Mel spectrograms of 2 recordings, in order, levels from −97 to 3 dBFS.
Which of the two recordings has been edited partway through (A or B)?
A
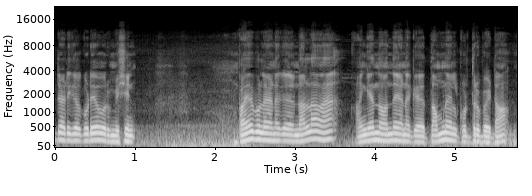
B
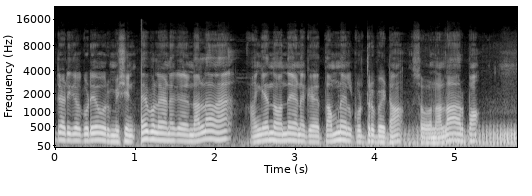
B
